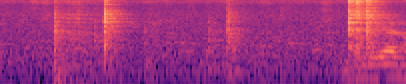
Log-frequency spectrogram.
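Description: A large kitchen knife cutting through a soursop (guyabano) on a plate. The blade knocks against the plate in three sharp clicks, at about half a second, one second (the loudest) and just past two seconds. Near the end there is a louder clatter as the knife is set down, running into a woman starting to speak.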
